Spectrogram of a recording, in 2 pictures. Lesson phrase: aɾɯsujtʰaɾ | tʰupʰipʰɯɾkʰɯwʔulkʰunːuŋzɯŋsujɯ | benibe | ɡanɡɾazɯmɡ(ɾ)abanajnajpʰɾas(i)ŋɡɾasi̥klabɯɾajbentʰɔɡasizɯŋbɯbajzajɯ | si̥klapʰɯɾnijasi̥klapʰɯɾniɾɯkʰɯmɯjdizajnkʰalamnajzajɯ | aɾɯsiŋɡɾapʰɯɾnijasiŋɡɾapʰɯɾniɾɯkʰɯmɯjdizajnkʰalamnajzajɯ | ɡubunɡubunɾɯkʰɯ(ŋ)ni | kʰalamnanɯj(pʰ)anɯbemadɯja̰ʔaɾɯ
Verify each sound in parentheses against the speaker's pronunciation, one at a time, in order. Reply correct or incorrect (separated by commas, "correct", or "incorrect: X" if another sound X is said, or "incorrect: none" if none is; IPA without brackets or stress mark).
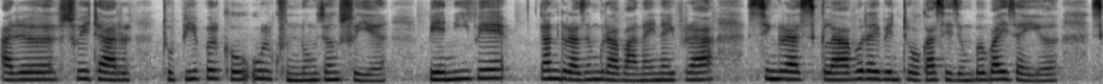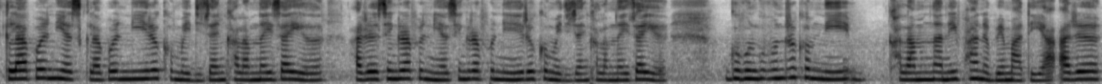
correct, correct, incorrect: m, correct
